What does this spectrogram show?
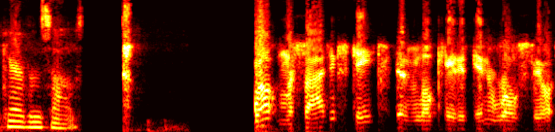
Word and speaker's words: Xscape: you with that and when he says xscape it's the letter x EA AP e okay right absolutely most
